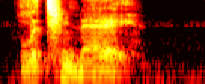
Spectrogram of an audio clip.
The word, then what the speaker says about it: Latine: But we actually pronounce it Latine. Like with one of those Mexican line thingies on the top.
